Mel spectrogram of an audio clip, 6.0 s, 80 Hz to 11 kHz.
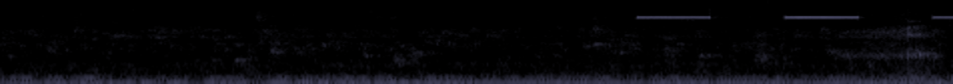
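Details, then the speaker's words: Digital thermometer inserted to take a pregnant dog's temperature on day 61 of a 63-day pregnancy, checking for a pre-labor drop (read about 98): three short high-pitched beeps over room hum marking a completed reading. "you insert your thermometer and you wait until you hear the beep"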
